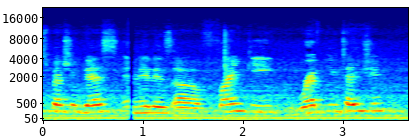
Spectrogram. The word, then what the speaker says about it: Franke: A lot of people, say Frankie. Okay, right. So Frank, right. You got it.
